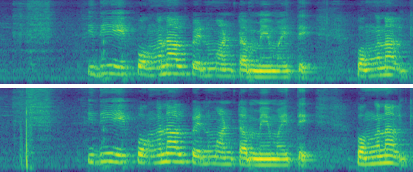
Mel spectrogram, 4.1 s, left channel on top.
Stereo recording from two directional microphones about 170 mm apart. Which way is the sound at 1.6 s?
50° right (ahead or behind).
